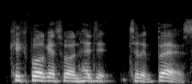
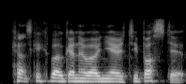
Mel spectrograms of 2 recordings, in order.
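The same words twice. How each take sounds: First: Said in the usual way. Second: Broad local British dialect, run together; thick regional dialect vowels. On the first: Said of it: "that's not a dialect". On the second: Shown as a demonstration. Showing friends what a dialect is, broad regional dialect. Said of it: "That is a dialect".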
